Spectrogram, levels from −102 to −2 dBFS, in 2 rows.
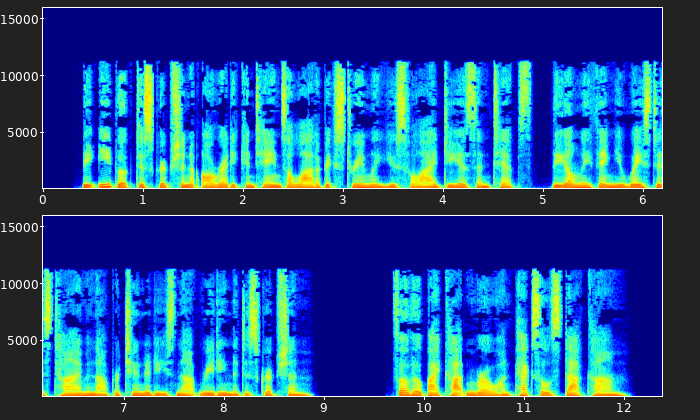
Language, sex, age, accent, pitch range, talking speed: English, female, 50-69, American, 130-155 Hz, 150 wpm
